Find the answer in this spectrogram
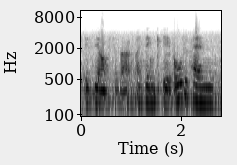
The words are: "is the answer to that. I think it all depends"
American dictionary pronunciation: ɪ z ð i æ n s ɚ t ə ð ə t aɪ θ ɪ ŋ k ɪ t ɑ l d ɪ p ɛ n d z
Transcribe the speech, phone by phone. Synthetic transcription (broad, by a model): ɪ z ð i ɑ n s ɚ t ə ð ə t aɪ θ ɪ ŋ k ɪ t ɑ l d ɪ p ɛ n d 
